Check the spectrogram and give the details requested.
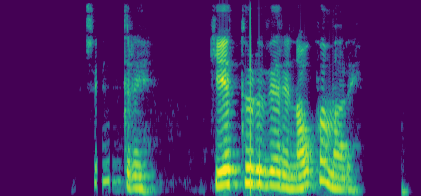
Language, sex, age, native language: Icelandic, female, 50-59, Icelandic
